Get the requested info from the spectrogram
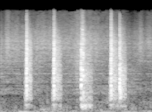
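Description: Sharp, dry clicks in a sparse rhythm, about five in two seconds, the last two close together.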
